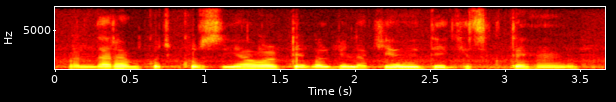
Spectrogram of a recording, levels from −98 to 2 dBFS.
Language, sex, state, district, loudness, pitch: Hindi, male, Arunachal Pradesh, Lower Dibang Valley, -15 LUFS, 185 Hz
